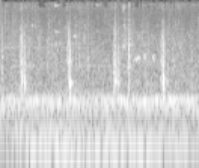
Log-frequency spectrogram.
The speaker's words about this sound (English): We listen to the sound of hooves receding into the morning.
